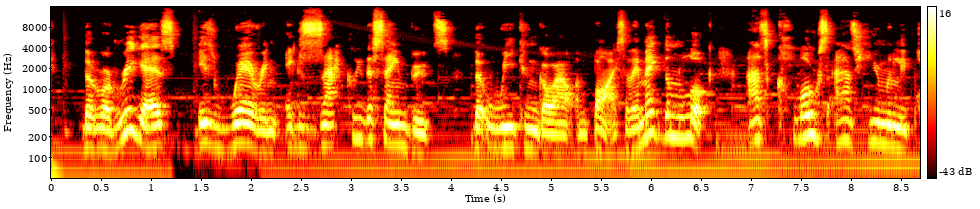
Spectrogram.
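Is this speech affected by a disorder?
No.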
